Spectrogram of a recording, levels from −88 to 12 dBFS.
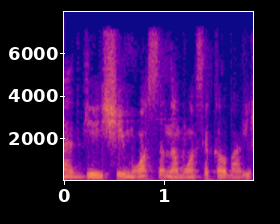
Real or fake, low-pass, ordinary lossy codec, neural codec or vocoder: real; 7.2 kHz; MP3, 64 kbps; none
